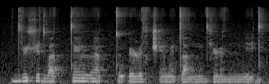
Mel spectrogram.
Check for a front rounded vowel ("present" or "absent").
absent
